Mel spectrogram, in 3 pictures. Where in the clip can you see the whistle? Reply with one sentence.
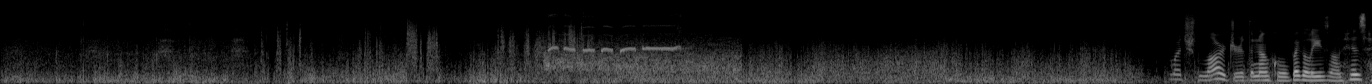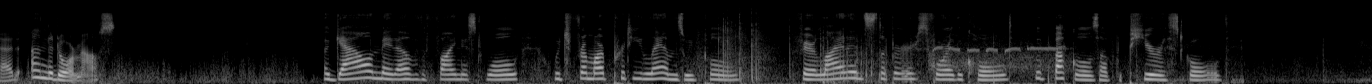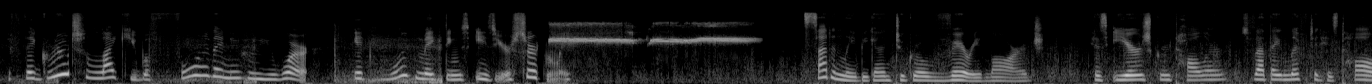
You can hear the whistle from 5.4 to 7.5 s, from 23.0 to 24.6 s and from 32.9 to 35.0 s.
